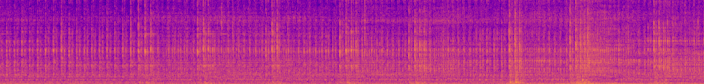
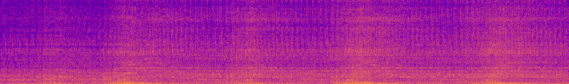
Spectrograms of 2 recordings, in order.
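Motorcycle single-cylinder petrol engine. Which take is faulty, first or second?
first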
